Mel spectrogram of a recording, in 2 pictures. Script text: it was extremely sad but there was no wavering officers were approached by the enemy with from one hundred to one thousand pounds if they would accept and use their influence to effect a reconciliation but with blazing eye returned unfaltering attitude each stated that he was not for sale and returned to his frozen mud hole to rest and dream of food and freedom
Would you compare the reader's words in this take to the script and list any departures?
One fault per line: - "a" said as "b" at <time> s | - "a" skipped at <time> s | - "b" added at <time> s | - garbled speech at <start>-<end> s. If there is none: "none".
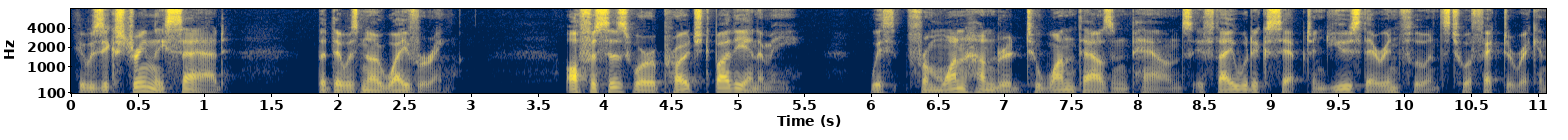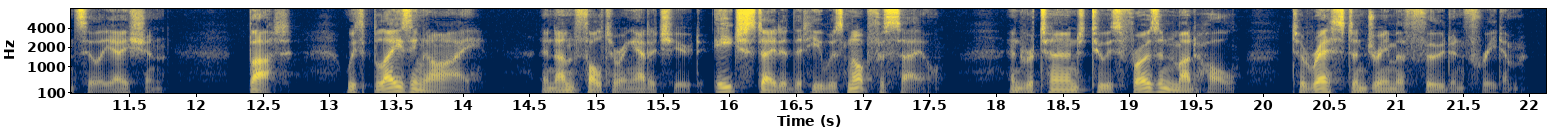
- "returned" said as "and" at 14.6 s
